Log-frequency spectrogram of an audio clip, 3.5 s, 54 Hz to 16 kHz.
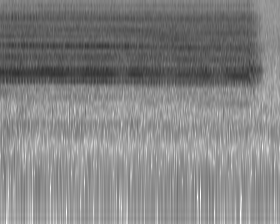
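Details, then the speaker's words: Electronic ball valve (gray water dump valve) in a Ram Promaster 3500 Extended van: power on, even high-pitched motor whine for about three seconds as it opens, stops abruptly; power off, it rolls back closed; normal operation. "Turn it on. You can hear it opening up. That's open. And turn power off. And rolls back"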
